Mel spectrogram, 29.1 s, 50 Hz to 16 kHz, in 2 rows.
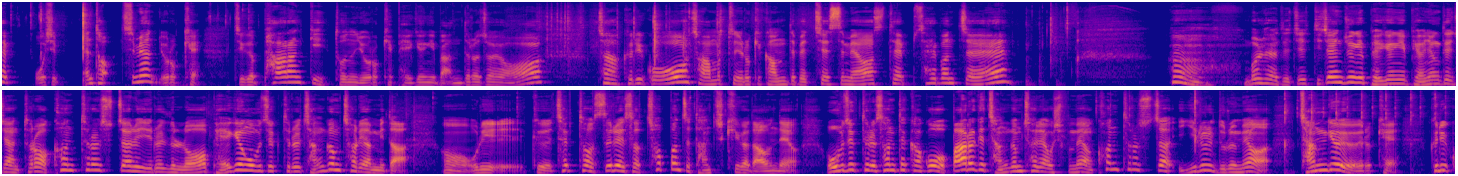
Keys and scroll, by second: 0.0-0.9 typing, 2.1 v, 20.5 super+z, 26.5 super+2.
